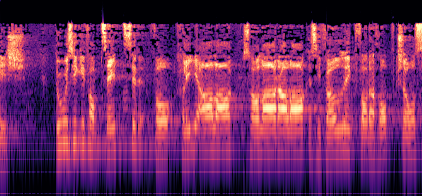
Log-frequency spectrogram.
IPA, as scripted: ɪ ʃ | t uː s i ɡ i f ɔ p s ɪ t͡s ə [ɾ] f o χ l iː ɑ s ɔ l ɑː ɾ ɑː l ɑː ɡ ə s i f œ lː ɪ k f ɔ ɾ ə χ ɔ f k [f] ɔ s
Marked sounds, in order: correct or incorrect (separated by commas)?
correct, incorrect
